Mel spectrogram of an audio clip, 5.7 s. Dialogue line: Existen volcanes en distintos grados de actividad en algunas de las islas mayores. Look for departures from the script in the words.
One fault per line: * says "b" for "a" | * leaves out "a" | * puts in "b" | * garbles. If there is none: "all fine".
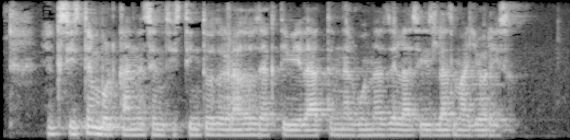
all fine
